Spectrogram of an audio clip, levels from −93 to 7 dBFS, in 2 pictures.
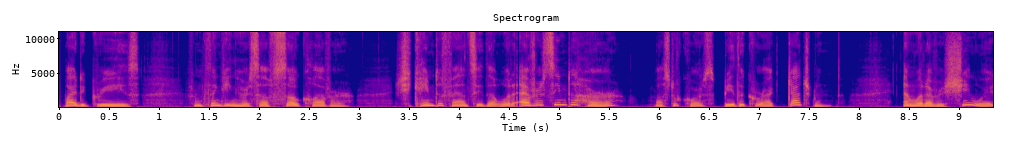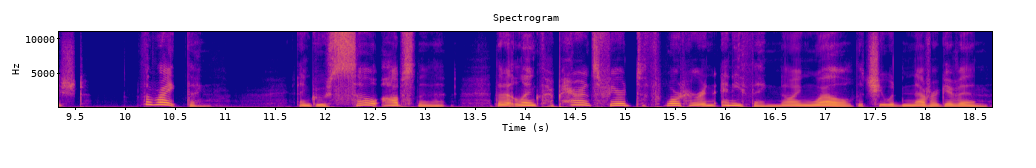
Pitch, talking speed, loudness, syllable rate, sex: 200 Hz, 175 wpm, -19 LUFS, 5.1 syllables/s, female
